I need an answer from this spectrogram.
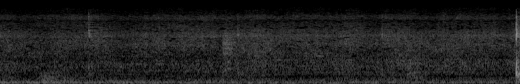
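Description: Tofu in soy and tomato sauce sizzling in a wok with a steady hiss as a splash of added water cooks down into the sauce, with a few light scrapes of a spatula stirring.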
